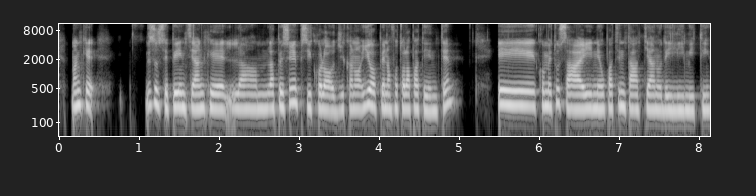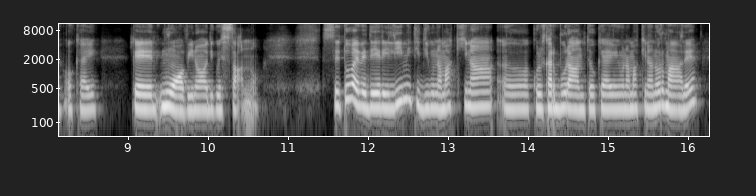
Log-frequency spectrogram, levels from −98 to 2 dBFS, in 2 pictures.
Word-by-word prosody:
Ma 205 Hz, -, 0 dB
anche 225 Hz, 0 st, -3 dB, 0.4 s
adesso, 235 Hz, +2 st, 0 dB
se 195 Hz, -2 st, 0 dB
pensi, 200 Hz, 0 st, +1 dB
anche 190 Hz, 0 st, +1 dB
la 190 Hz, 0 st, -2 dB
mhmm, 190 Hz, 0 st, -2 dB
la 195 Hz, 0 st, 0 dB
pressione 210 Hz, +6 st, +1 dB
psicologica, 190 Hz, -4 st, -1 dB
no, 190 Hz, 0 st, -1 dB
io 220 Hz, +4 st, +3 dB
ho -, -, +4 dB
appena 195 Hz, -2 st, -2 dB
fatto 190 Hz, 0 st, -3 dB
la 190 Hz, -, +2 dB
patente 190 Hz, +6 st, -4 dB, 0.4 s
e, 220 Hz, -2 st, +4 dB
come 215 Hz, 0 st, -1 dB
tu 225 Hz, -, -5 dB
sai, 190 Hz, -4 st, +3 dB
i -, -, +1 dB
neopatentati 190 Hz, 0 st, -1 dB
hanno 180 Hz, 0 st, 0 dB
dei 175 Hz, 0 st, -1 dB
limiti, 175 Hz, +1 st, -3 dB
okay, 180 Hz, -1 st, -6 dB, 0.4 s
che 185 Hz, -2 st, +4 dB
nuovi, 180 Hz, -5 st, +4 dB
no, 175 Hz, 0 st, 0 dB
di 180 Hz, -, -4 dB
quest'anno. 180 Hz, -1 st, -4 dB, 0.8 s
Se 215 Hz, -, -4 dB
tu 290 Hz, -, -2 dB
vai 295 Hz, -4 st, +6 dB
a -, -, +1 dB
vedere 200 Hz, -1 st, +3 dB
i 190 Hz, -, +1 dB
limiti 270 Hz, +4 st, -1 dB
di 190 Hz, 0 st, -2 dB
una 195 Hz, -1 st, 0 dB
macchina, 210 Hz, +2 st, -1 dB
uhm, 185 Hz, 0 st, -3 dB
col 190 Hz, 0 st, -1 dB
carburante, 190 Hz, -2 st, +2 dB
okay, 185 Hz, 0 st, -1 dB
una 185 Hz, 0 st, -1 dB
macchina 190 Hz, 0 st, -2 dB
normale, 195 Hz, +3 st, +1 dB
190 Hz, 185 wpm, -19 LUFS, 185-205 Hz, 0.8 s, vai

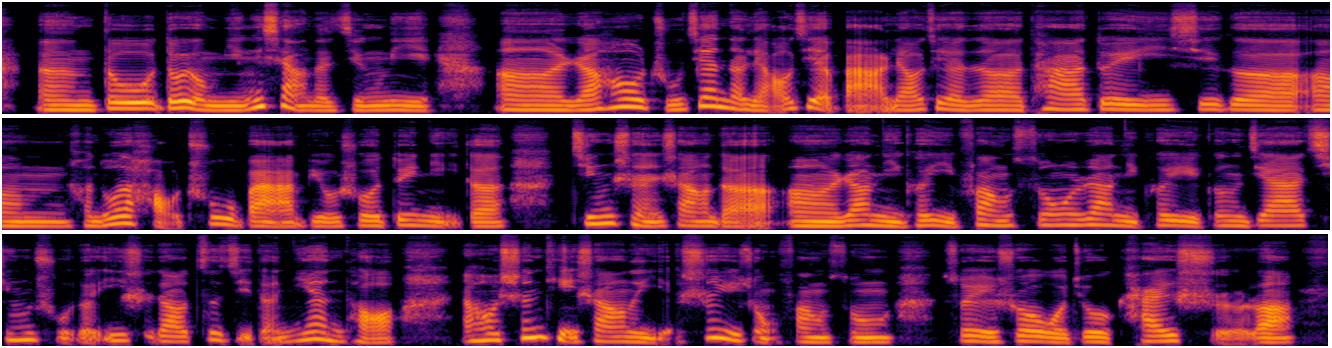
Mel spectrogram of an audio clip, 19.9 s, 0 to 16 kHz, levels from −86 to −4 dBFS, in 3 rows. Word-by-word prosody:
嗯， 155 Hz, -1 st, 0 dB
都 195 Hz, +3 st, +4 dB
都 215 Hz, +1 st, +4 dB
有 160 Hz, -, +4 dB
冥 140 Hz, -, +2 dB
想 270 Hz, -, +4 dB
的 135 Hz, -1 st, -2 dB
经 140 Hz, +1 st, -2 dB
历。 140 Hz, -3 st, -1 dB, 0.3 s
呃， 150 Hz, -1 st, +2 dB
然 155 Hz, +4 st, +2 dB
后 245 Hz, +3 st, +4 dB
逐 160 Hz, -6 st, -4 dB
渐 270 Hz, +3 st, +3 dB
地 190 Hz, -7 st, +1 dB
了 150 Hz, +5 st, -1 dB
解 230 Hz, +2 st, +1 dB
吧， -, -, +2 dB
了 145 Hz, +2 st, -1 dB
解 170 Hz, -3 st, -2 dB
了 150 Hz, 0 st, 0 dB
它 165 Hz, +1 st, -1 dB
对 165 Hz, 0 st, 0 dB
一 155 Hz, 0 st, -2 dB
些 165 Hz, +2 st, -3 dB
个 150 Hz, -3 st, +2 dB
嗯， 145 Hz, -2 st, -1 dB
很 150 Hz, -1 st, -5 dB
多 210 Hz, +7 st, +2 dB
的 230 Hz, -, +4 dB
好 -, -, -3 dB
处 205 Hz, -4 st, -2 dB
吧。 -, -, +4 dB
比 145 Hz, -, -7 dB
如 135 Hz, -1 st, -1 dB
说 155 Hz, +2 st, -1 dB
对 175 Hz, +3 st, -3 dB
你 150 Hz, -4 st, -4 dB
的 135 Hz, +1 st, 0 dB, 0.3 s
精 220 Hz, +2 st, +2 dB
神 150 Hz, -11 st, 0 dB
上 150 Hz, -1 st, 0 dB
的， 140 Hz, -, +1 dB
呃， 145 Hz, -2 st, +3 dB
让 170 Hz, 0 st, +1 dB
你 140 Hz, -3 st, 0 dB
可 165 Hz, -, -3 dB
以 150 Hz, -5 st, 0 dB
放 165 Hz, 0 st, -1 dB
松， 175 Hz, +3 st, -4 dB
让 180 Hz, -3 st, -1 dB
你 145 Hz, -, -1 dB
可 170 Hz, +3 st, -5 dB
以 150 Hz, -4 st, 0 dB
更 160 Hz, -1 st, -5 dB
加 160 Hz, +1 st, 0 dB
清 210 Hz, +6 st, +1 dB
楚 -, -, -7 dB
地 -, -, -4 dB
意 195 Hz, -4 st, -3 dB
识 195 Hz, -, -5 dB
到 165 Hz, -2 st, +1 dB
自 215 Hz, +7 st, -4 dB
己 -, -, -4 dB
的 -, -, -6 dB
念 205 Hz, +2 st, 0 dB
头。 160 Hz, -3 st, 0 dB, 0.3 s
然 175 Hz, +3 st, -1 dB
后 210 Hz, -, +2 dB
身 280 Hz, +7 st, +4 dB
体 255 Hz, -6 st, +1 dB
上 160 Hz, -3 st, 0 dB
的 150 Hz, -, 0 dB
也 135 Hz, -, -3 dB
是 285 Hz, 0 st, +1 dB
一 210 Hz, -, +2 dB
种 255 Hz, +6 st, -4 dB
放 145 Hz, -2 st, 0 dB
松， 145 Hz, 0 st, -1 dB, 0.2 s
所 180 Hz, -, -4 dB
以 155 Hz, -2 st, +3 dB
说 170 Hz, 0 st, +1 dB
我 140 Hz, -3 st, +1 dB
就 150 Hz, +1 st, 0 dB
开 175 Hz, +4 st, 0 dB
始 295 Hz, -, -1 dB
了。 455 Hz, -1 st, +2 dB
160 Hz, 260 characters per minute, -24 LUFS, 145-185 Hz, 0.3 s, 都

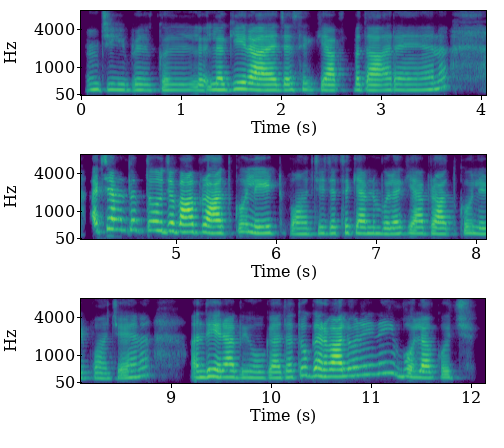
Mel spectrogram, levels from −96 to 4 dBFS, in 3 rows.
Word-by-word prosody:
उ, -, -, -10 dB
जी, 210 Hz, -, -7 dB, 0.2 s
बिल्कुल 195 Hz, -1 st, -7 dB, 0.3 s
ल 190 Hz, -, -2 dB
लग 200 Hz, -1 st, 0 dB
ही 235 Hz, 0 st, +3 dB
रहा 205 Hz, -3 st, +6 dB
है 195 Hz, 0 st, +3 dB
जैसे 205 Hz, +2 st, -4 dB
कि -, -, -7 dB
आप 190 Hz, 0 st, -6 dB
बता 200 Hz, -1 st, -1 dB, 0.2 s
रहे 200 Hz, 0 st, -5 dB
हैं, 195 Hz, +1 st, -7 dB
है 215 Hz, -, -4 dB
ना? 270 Hz, +7 st, -6 dB, 0.5 s
अच्छा 375 Hz, -1 st, +4 dB
मतलब 345 Hz, -1 st, -6 dB
तो 325 Hz, 0 st, +2 dB
जब 290 Hz, -2 st, +4 dB
आप 265 Hz, 0 st, +8 dB
रात 225 Hz, -2 st, +7 dB
को -, -, -3 dB
लेट 230 Hz, -2 st, 0 dB
पहुँचे, 200 Hz, +1 st, -5 dB
जैसे 220 Hz, +2 st, -5 dB
कि 230 Hz, -1 st, -5 dB
आपने 215 Hz, 0 st, +1 dB
बोला 205 Hz, +1 st, 0 dB
कि -, -, -3 dB
आप 220 Hz, -, -5 dB
रात 200 Hz, -1 st, +1 dB
को -, -, -4 dB
लेट 195 Hz, 0 st, -6 dB
पहुँचे, 185 Hz, -1 st, -7 dB
है 225 Hz, -, -4 dB
ना? 275 Hz, +4 st, -9 dB, 0.4 s
अँधेरा 225 Hz, +1 st, +2 dB
भी 215 Hz, -, -7 dB
हो 205 Hz, -1 st, -6 dB
गया 200 Hz, 0 st, -1 dB
था, 220 Hz, -, -2 dB
तो 280 Hz, +6 st, -5 dB
घरवालों 255 Hz, 0 st, +5 dB
ने 310 Hz, +2 st, -7 dB
नहीं 365 Hz, +1 st, -8 dB
बोला 210 Hz, -2 st, +2 dB
कुछ? 110 Hz, -, -10 dB
220 Hz, 235 wpm, -22 LUFS, 200-245 Hz, 0.5 s, आप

